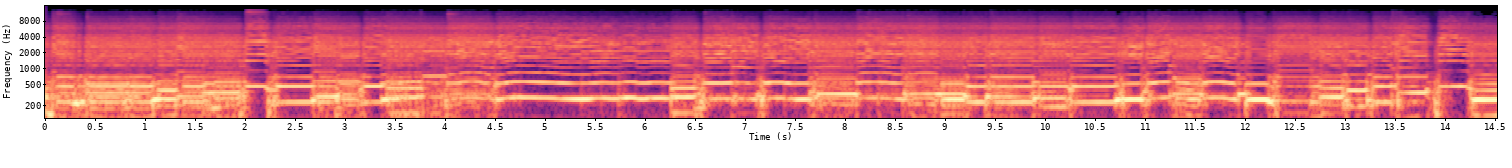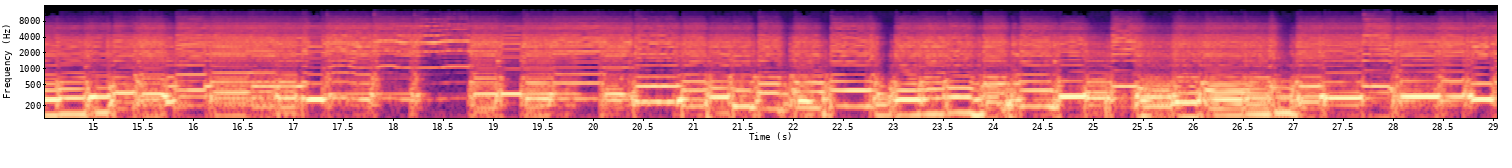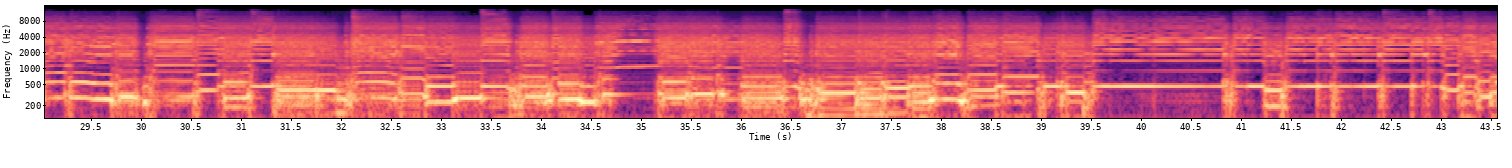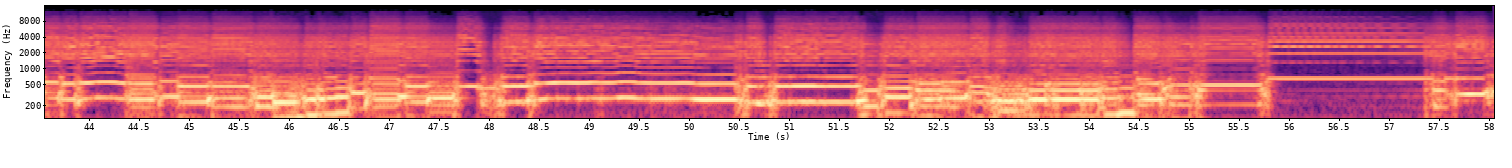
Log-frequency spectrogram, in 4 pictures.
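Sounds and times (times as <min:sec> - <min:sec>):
amplified electric guitar jam: 0:00.0 - 0:58.0.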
